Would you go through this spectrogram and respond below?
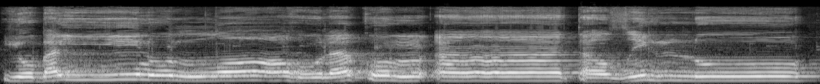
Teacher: تظلو ضاد کو پور پڑھیں گے, اور لو میں واو مدہ ہے, اسے 1 الف کے برابر کھینچیں گے · نون کے آواز کو ناک میں چھپا کر پڑھیں گے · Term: اخفا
